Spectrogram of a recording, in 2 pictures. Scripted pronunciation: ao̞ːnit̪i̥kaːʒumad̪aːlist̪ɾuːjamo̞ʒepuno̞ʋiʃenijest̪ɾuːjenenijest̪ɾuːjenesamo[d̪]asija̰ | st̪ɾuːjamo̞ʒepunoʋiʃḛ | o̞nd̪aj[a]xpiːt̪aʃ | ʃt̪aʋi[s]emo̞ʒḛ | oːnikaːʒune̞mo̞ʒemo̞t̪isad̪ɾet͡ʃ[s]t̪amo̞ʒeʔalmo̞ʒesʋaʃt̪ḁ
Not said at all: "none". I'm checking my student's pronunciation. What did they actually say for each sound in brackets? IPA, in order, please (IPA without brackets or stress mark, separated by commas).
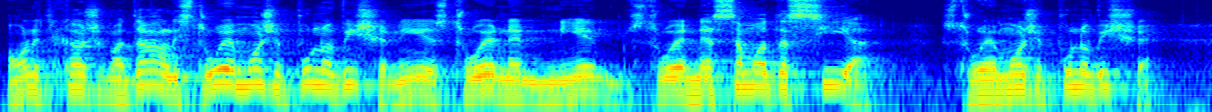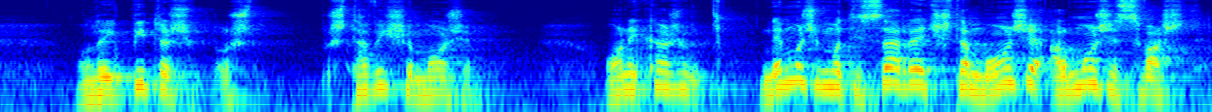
d̪, i, ʃ, ʃ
